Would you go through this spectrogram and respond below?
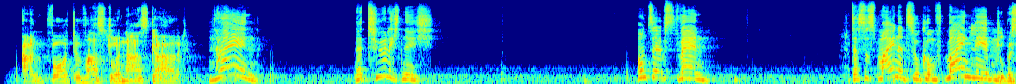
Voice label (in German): Video Game Sync, Game, German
